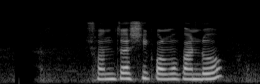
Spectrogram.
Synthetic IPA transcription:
ʃɔnt̪ɾaʃikɔɾmokaɳɖo

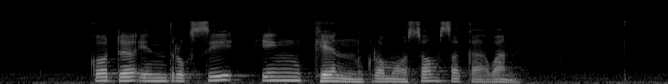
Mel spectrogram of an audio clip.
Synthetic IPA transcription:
koɖ̥a̤ʔint̪ɾuksiɪŋɡ̥ɛ̤nkɾɔmɔsɔmsəkawan

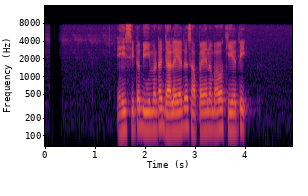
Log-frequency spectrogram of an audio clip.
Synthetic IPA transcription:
eɦisiʈəbiːməʈəd͡ʒalejəd̪əsapəjənəbaʋəkijət̪i

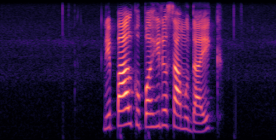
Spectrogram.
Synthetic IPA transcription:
nepalkopʌɦilosamud̪ajik

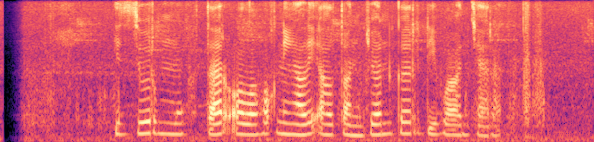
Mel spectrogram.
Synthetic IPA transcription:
ʔizurmuht̪arɔ̰lɔɦɔk̚niŋaliʔalt̪ɔnd͡ʒɔnkɨrdiwawaɲt͡ʃaɾa

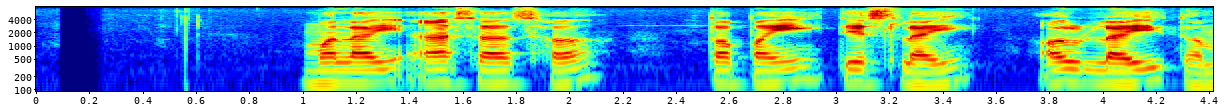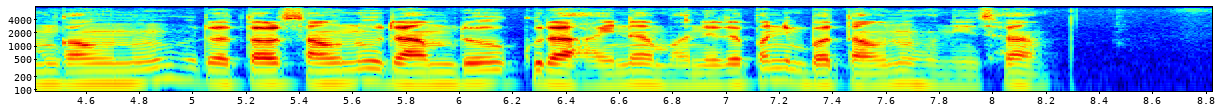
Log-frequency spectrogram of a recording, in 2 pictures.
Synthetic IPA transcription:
mʌlajʔãsat͡sʰʌ | t̪ʌpaĩt̪eslaj | ʌɾulajd̪ʱʌmɡawnurʌt̪ʌrsawnuramrokuɾaɦojnʌbʱʌneɾʌpʌnibʌt̪awnuɦunet͡sʰʌ

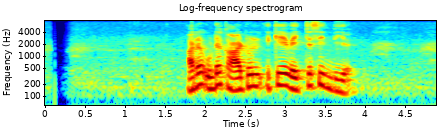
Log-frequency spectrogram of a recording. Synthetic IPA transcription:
ɐɾəʔuɖəkaːʈunekeːʋet͡ʃːəsid̪ːijə

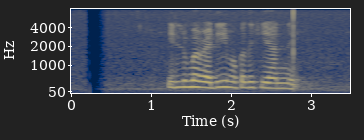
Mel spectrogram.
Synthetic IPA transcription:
ilːuməʋæɖiːmokəd̪əkijanːe

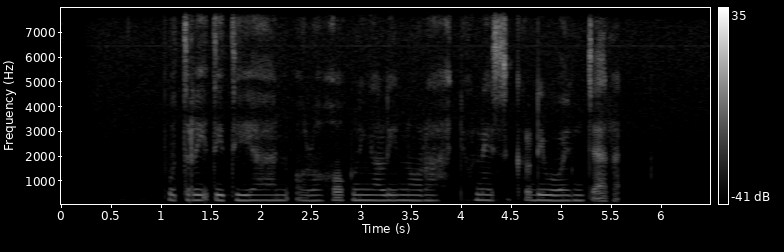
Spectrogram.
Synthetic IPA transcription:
put̪ɾit̪it̪ianɔlɔhɔkniŋalinɔɾahd͡ʒɔnɛskʰərdiwawaɲt͡ʃaɾa

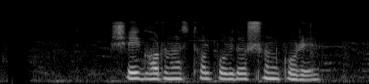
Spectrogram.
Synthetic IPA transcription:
ʃejɡʱɔʈonast̪ʰɔlpoɾid̪oɾʃonkoɾe

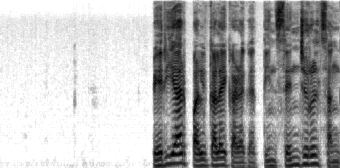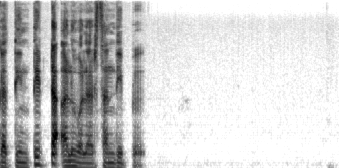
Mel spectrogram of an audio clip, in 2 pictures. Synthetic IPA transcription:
pɛɾɪjaːɾpɐlkɐlɐɪkːɐɻɐɣɐt̪ːɪnsɛɲd͡ʒɯɾɯlsɐŋɡɐt̪ːɪnt̪ɪʈːɐʔɐɭɯʋɐlɐɾsɐnd̪ɪpːɯ̰

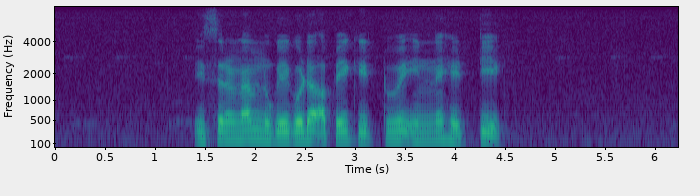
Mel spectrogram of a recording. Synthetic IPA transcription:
isɾənamnuɡeɡoɽəapeːkiʈːuʋeinːəɦeʈːijek̚

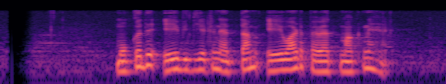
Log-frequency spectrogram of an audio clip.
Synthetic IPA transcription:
mokəd̪əʔeːʋid̪ijəʈənæt̪ːameːʋaːʈəpæʋæt̪maknɛɦɛ̰

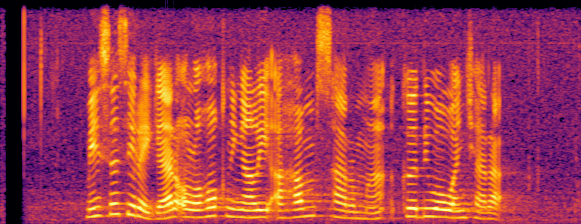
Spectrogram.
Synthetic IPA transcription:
misasiɾɛɡarɔlɔɦɔkniŋaliʔaɦamsarmakɨdiwawaɲt͡ʃaɾa

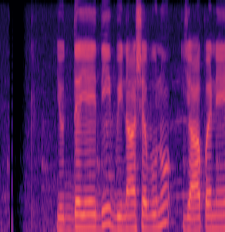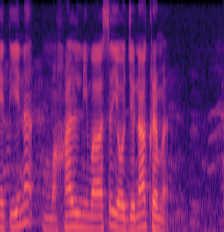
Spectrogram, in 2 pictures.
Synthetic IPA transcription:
jud̪ʱːəjeːd̪iːʋinaːʃɐʋunujaːpɐnejət̪ijənəmɐhɐlniʋaːsəjoːd͡ʒɐnaːkrəmə̰

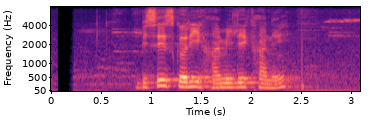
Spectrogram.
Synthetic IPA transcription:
bisesɡʌɾihamilekʰane

